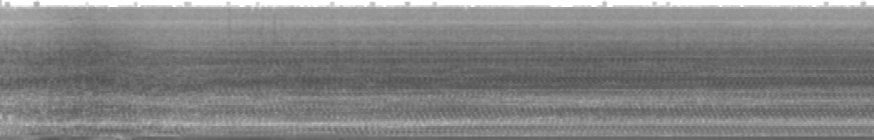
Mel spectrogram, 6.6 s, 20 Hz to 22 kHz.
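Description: A Fiat Egea 1.6 Multijet with an automatic gearbox, its engine revving briefly and then held at a steady, loud, droning hum up close, with no talking.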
